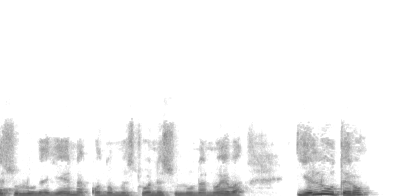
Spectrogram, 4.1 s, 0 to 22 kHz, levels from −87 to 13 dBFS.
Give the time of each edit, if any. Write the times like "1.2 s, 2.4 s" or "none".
none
